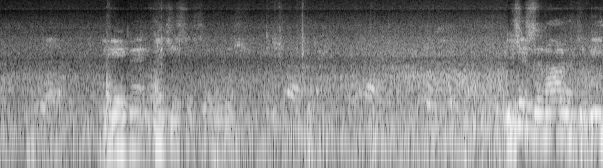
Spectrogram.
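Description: A man speaks calmly through a handheld microphone and loudspeaker.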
